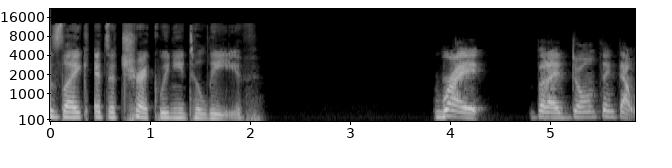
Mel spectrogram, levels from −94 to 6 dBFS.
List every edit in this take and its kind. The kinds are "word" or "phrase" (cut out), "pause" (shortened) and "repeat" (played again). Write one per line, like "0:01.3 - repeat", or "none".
none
